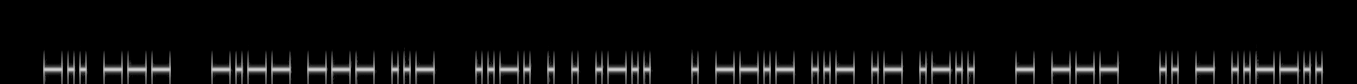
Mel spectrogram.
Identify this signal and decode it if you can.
Morse code, heard as a keyed tone, about 20 wpm, 700 Hz. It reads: DO YOU FEEL EQUAL TO IT?
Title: Sentences from Top 1400 Words 20wpm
